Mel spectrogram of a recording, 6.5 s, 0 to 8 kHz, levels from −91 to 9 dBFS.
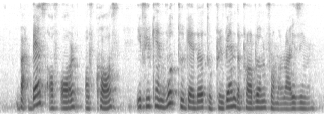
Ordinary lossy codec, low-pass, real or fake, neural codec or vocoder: none; 7.2 kHz; fake; vocoder, 22.05 kHz, 80 mel bands, HiFi-GAN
